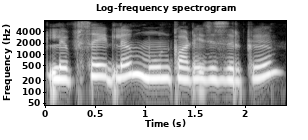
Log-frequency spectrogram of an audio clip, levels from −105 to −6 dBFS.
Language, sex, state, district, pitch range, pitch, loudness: Tamil, female, Tamil Nadu, Nilgiris, 220-265 Hz, 230 Hz, -13 LUFS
